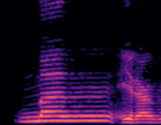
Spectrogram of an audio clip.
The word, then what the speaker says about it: 们: 이 n 어떻게 읽죠? 헷갈리시면 안 돼요. 그죠? 아직도 n이라고 읽으시면 안 돼요. 어떻게 읽죠? 이라고 있어요. 그쵸? 그러면 n과 합쳐졌어요. 자, 어떻게 읽어요? man이라고 읽죠. 네, 맞습니다. 그래서 너희들에서 들을 담당하고 있는 아이들이 바로 man이에요. 근데 우리가 딱 보니까 경성이에요. 그러면 니만 이렇게 읽어주시면 되겠죠. 니만, 네, 가볍게 탁 내려오는 느낌으로 니만 읽어주시면 되겠습니다.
